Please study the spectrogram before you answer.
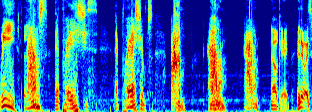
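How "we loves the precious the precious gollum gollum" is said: very low, dropped-down creature voice. Joking about loving something, going like Gollum. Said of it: "like Gollum going".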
